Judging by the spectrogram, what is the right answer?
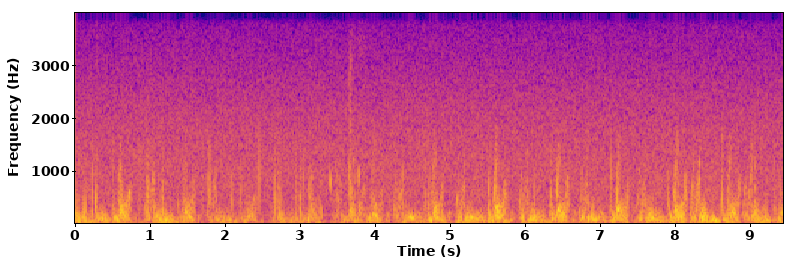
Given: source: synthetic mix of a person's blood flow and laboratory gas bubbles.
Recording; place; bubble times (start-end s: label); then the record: Doppler ultrasound of blood flow; precordium
3.08-3.18 s: bubbles
3.25-3.29 s: bubbles
3.37-3.43 s: bubbles
3.62-3.86 s: bubbles
From the record:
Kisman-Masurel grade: 222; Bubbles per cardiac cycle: several, 3 to 8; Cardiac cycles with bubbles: 10 to 50%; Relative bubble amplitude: moderate (0.250 to 0.450); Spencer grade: 2 (many but less than half of the cardiac periods contain bubble signals, singularly or in groups); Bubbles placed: only in the low amplitude regions of the cardiac cycle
